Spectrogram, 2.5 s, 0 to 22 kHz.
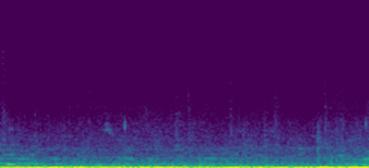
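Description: Cabin noise of an Airbus A340-300 taxiing, with its CFM56 engines at idle: a steady rumble with a constant low hum, heard from inside the cabin.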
